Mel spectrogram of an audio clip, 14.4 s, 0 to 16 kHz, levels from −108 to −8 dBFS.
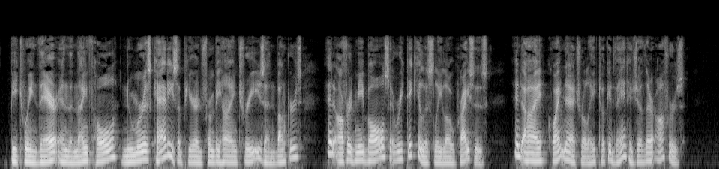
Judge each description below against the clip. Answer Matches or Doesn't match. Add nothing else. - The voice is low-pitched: Matches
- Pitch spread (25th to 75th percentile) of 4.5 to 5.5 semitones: Matches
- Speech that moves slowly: Matches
